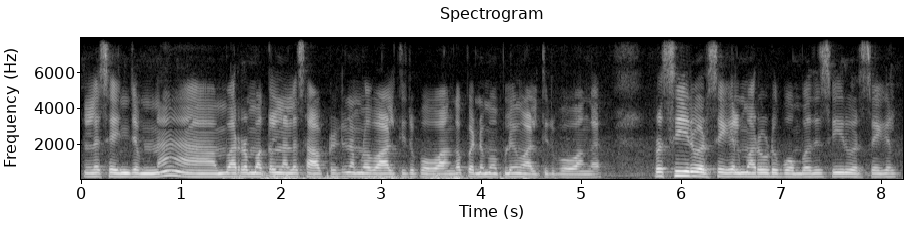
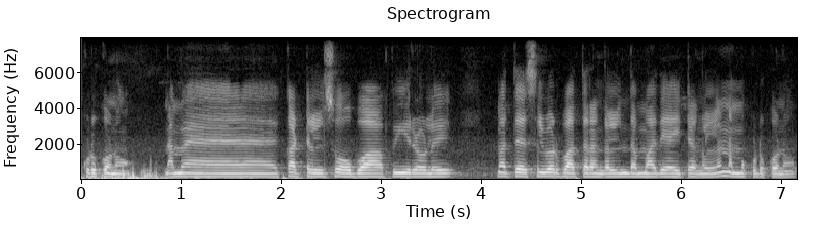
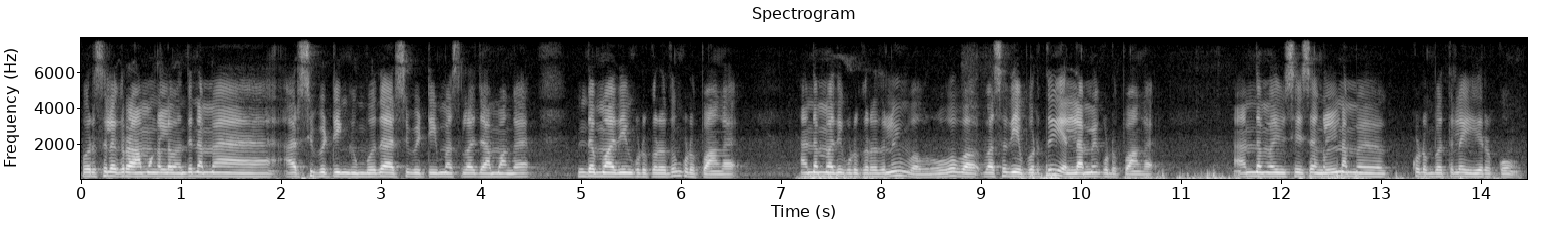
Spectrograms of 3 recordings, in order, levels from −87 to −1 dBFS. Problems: none marked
